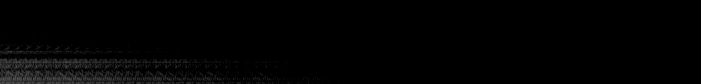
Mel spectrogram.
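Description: Electronic synthesizer music plays and slowly fades out.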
